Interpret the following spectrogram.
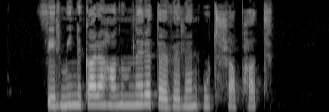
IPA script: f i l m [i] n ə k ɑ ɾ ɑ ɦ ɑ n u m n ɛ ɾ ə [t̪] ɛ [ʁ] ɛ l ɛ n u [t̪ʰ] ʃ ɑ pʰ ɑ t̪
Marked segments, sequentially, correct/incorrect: correct, correct, incorrect, correct

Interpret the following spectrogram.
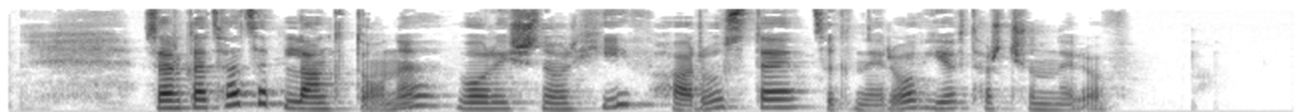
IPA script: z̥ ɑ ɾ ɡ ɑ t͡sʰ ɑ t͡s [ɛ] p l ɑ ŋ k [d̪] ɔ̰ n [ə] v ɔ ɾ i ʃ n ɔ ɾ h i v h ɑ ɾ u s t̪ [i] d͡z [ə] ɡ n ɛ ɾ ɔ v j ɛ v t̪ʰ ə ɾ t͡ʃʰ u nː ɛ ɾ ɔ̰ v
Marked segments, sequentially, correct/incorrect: correct, incorrect, correct, incorrect, correct

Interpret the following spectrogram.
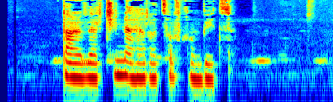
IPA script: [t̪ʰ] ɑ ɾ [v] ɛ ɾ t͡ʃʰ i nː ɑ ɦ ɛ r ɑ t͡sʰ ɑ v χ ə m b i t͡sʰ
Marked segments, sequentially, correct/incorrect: incorrect, correct

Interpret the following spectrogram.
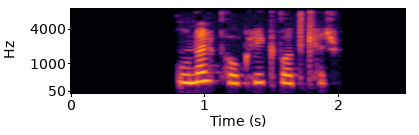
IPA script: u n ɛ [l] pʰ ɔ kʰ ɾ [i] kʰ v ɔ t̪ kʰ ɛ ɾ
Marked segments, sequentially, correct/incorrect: incorrect, correct

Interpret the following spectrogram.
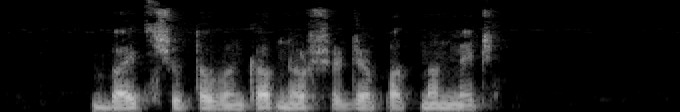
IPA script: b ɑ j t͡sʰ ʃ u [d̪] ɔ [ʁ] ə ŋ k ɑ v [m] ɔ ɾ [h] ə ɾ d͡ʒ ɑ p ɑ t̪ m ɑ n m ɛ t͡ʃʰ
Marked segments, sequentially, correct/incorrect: incorrect, incorrect, incorrect, incorrect

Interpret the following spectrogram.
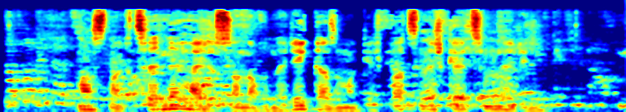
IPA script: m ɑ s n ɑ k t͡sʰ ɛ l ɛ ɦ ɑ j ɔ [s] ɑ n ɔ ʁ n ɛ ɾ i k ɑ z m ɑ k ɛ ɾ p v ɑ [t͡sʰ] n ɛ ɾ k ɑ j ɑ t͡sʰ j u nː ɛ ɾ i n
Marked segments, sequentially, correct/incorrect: correct, incorrect

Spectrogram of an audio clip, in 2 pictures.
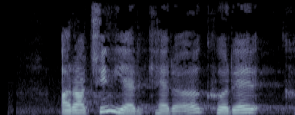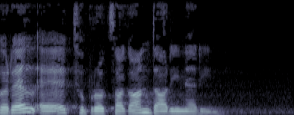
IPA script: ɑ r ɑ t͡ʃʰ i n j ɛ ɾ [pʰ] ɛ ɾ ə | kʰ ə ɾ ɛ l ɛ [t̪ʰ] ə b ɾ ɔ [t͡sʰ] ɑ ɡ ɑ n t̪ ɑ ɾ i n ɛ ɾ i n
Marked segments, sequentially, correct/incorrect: incorrect, correct, correct

